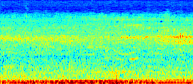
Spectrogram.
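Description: A steady low motor hum that keeps an even pitch throughout.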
